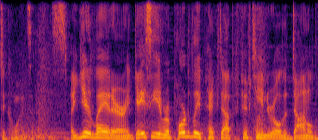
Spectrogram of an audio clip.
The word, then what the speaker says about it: Gacy: And no, having a name that rhymes with Jaycee is not required, that's just a coincidence. A year later, Gacy reportedly picked up 15-year-old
